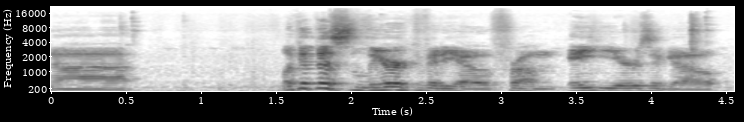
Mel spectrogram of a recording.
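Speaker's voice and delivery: usual speaking voice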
